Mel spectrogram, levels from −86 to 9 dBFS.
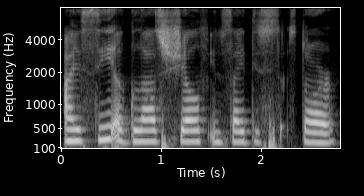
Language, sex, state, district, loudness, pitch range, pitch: English, female, Nagaland, Kohima, -17 LUFS, 215-230 Hz, 225 Hz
